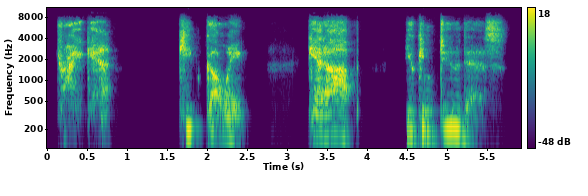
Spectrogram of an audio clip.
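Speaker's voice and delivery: barely voiced, hushed, quiet, soft whisper. A speaker voices the encouraging inner voice of the winner, in a whisper. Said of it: "The winner whispers. It's much quieter".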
